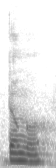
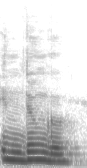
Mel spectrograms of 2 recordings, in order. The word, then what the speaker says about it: Dongo: So we went out, I now know how to pronounce the name Dongo. Oh. I used to say Indungu, but it's Dongo, right?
